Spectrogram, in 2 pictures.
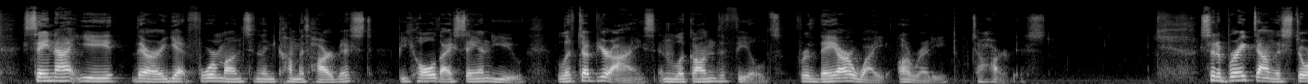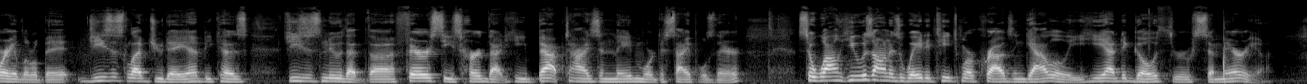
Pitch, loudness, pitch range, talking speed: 135 Hz, -18 LUFS, 125-150 Hz, 180 wpm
